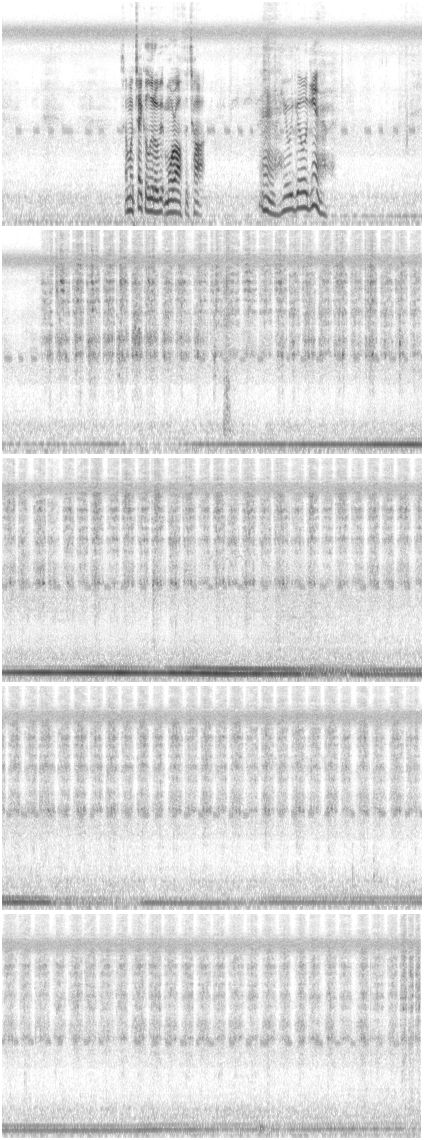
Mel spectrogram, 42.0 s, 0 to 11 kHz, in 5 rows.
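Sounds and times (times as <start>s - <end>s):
crickets chirring: 0.0s - 41.9s
wooden spindle grinding on fireboard: 9.1s - 41.9s.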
